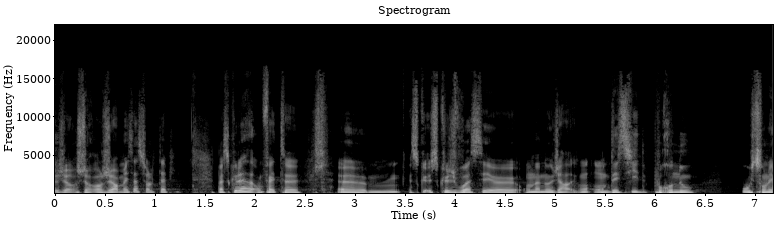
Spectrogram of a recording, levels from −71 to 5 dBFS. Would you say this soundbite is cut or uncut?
uncut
